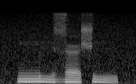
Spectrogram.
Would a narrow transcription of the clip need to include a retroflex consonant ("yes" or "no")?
no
